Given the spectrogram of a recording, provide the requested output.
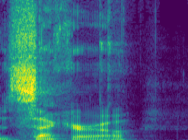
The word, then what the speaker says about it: Sekiro: Sekiro. – The question. – I said it right the first time, I think. I'm doubting myself. – You did. Sekiro.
